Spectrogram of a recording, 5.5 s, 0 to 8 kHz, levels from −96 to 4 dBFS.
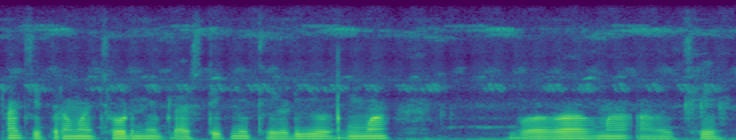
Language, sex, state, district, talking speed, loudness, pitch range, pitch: Gujarati, male, Gujarat, Valsad, 100 wpm, -22 LUFS, 115-125 Hz, 120 Hz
